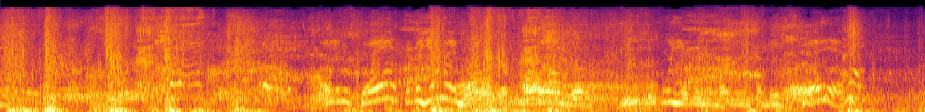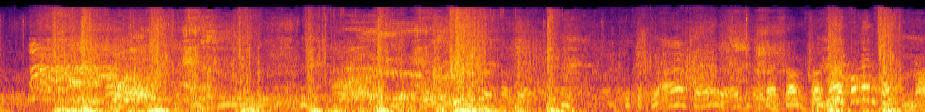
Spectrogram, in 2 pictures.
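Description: Heavy blows thud and squelch into bodies, again and again.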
